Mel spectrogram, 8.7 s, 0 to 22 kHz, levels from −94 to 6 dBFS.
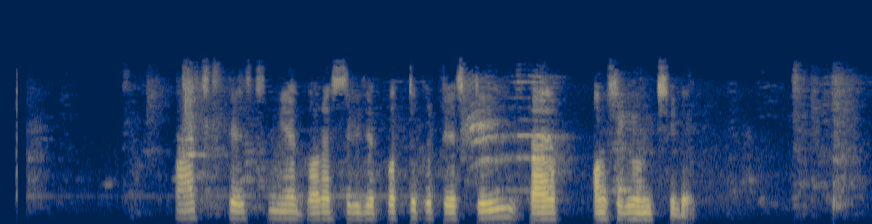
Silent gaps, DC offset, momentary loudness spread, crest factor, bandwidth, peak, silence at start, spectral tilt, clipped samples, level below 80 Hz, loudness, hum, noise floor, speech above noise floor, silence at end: none; under 0.1%; 11 LU; 24 dB; 7.4 kHz; -4 dBFS; 1.75 s; -5 dB/octave; under 0.1%; -74 dBFS; -25 LUFS; none; -75 dBFS; 50 dB; 0.25 s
